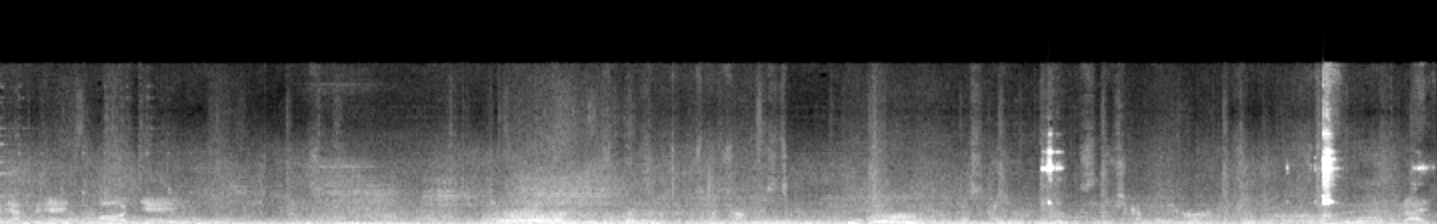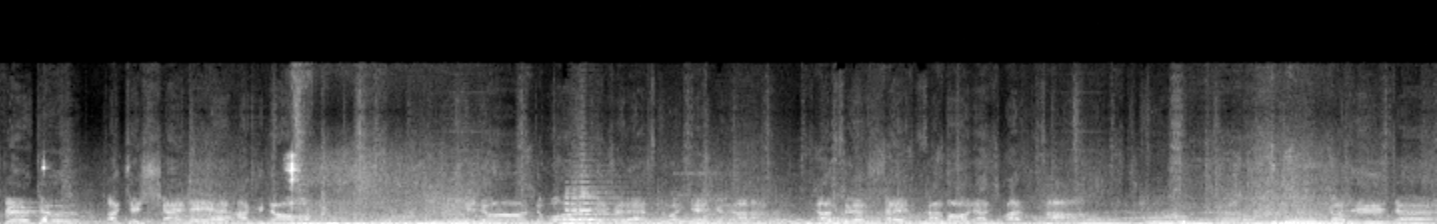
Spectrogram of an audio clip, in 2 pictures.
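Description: Fiery spells whoosh and crackle in a battle.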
